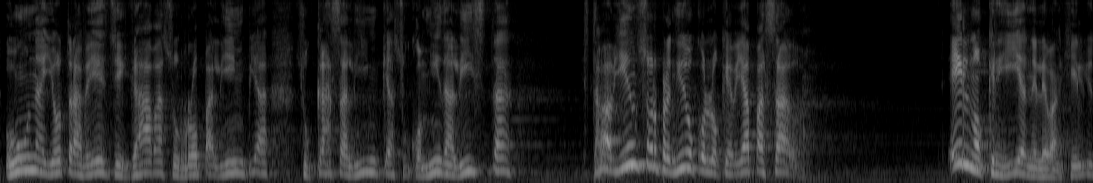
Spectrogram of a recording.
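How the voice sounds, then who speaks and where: A man pastor preaching a sermon, telling stories and acting out the voices, building to loud outbursts. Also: sits high, creaky, slightly rough. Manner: storytelling preacher, acts out voices, rises to shouts. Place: church sanctuary. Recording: church hall reverb.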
